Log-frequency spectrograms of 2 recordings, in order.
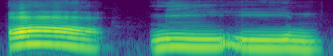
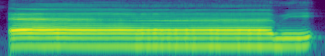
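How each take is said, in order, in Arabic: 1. الحركة الأولى تُمَدّ حركتين بالضبط. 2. الحركة الأولى لا تُمَدّ حركتين. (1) "حركتين" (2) "مش آمين"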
